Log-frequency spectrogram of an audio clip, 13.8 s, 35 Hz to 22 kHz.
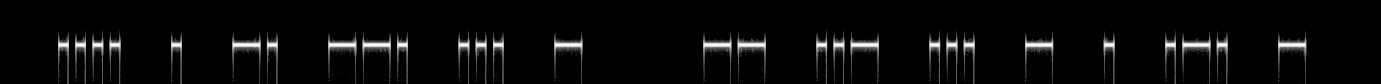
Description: Morse code, heard as a keyed tone, about 14 wpm, spaced as for 10 wpm, 700 Hz. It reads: HENGST MUSTERT
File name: Morsekurs / Witze / Witz 15. Dezember 2020, 50 F70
